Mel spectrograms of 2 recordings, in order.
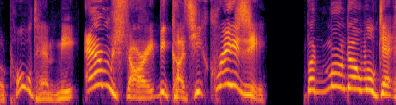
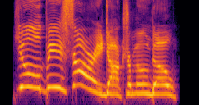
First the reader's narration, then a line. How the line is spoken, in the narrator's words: He keep yelling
